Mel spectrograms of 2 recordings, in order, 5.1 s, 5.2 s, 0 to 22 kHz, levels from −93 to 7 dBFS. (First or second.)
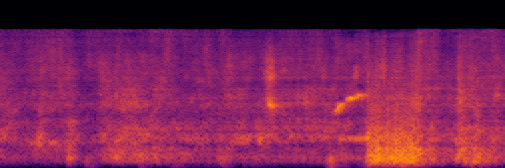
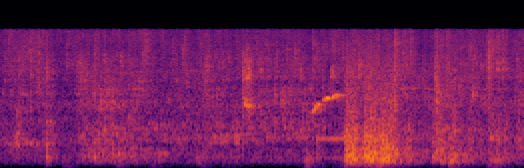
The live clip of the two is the second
